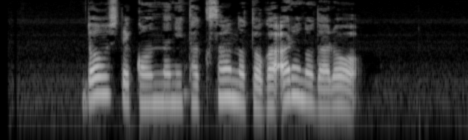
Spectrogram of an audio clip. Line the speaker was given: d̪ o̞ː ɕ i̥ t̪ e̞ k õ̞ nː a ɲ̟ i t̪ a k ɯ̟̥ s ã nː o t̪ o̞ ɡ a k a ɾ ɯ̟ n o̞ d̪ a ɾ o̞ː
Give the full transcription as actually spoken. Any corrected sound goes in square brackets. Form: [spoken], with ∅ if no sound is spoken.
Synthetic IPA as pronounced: d̪ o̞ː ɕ i̥ t̪ e̞ k õ̞ nː a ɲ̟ i t̪ a k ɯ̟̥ s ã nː o t̪ o̞ ɡ a [ʔ] a ɾ ɯ̟ n o̞ d̪ a ɾ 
